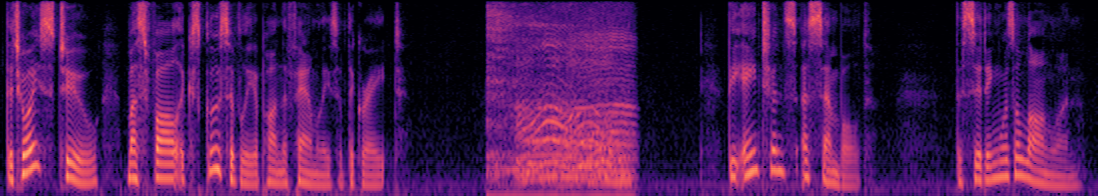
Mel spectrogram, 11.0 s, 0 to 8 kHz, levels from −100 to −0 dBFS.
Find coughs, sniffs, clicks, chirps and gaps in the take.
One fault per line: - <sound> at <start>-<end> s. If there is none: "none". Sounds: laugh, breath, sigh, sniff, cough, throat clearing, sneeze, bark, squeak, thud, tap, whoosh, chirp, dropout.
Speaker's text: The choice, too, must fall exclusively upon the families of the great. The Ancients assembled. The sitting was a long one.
- breath at 4.8-6.4 s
